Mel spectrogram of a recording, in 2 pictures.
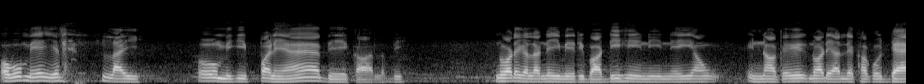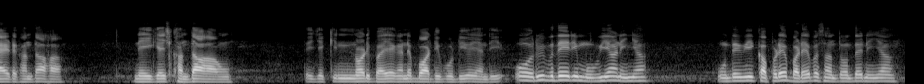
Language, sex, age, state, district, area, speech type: Dogri, male, 18-30, Jammu and Kashmir, Reasi, rural, spontaneous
